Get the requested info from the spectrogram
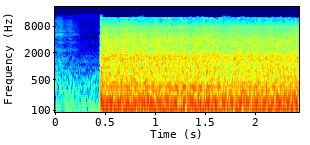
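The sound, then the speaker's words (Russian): After a brief near-silence, the engine of a 45-ton self-propelled artillery unit suddenly roars in, a loud, steady, dense rumble with rough low-end growl and broad hiss that holds without pause to the end, as Ukrainian artillerymen rush it to a firing position in the Pokrovsk direction, raising a wall of dust. “45-тонна артустановка здіймає стіну пилу.”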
